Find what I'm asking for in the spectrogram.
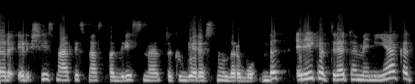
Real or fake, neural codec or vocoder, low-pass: real; none; 10.8 kHz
